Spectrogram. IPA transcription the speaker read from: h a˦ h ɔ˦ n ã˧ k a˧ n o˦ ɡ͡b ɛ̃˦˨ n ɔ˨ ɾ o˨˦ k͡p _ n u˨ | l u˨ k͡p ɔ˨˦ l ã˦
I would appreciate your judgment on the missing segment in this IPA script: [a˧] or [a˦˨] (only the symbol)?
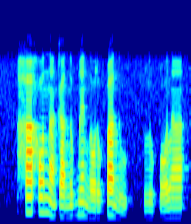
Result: a˦˨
